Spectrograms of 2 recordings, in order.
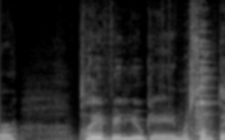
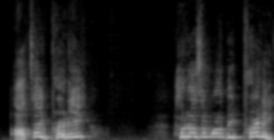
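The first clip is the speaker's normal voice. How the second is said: much higher, louder gleeful cry; gleeful squeal; 8 dB louder than usual. Real, not acted. Claiming the compliment to viewers in a high, loud, playful squeal. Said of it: "And I'll take pretty".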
